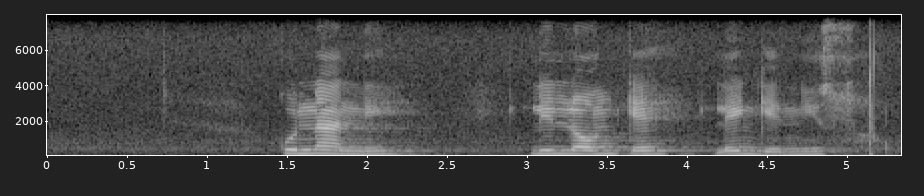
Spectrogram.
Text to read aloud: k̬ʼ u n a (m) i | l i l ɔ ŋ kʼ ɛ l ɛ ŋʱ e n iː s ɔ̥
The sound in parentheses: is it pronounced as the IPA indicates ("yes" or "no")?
no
